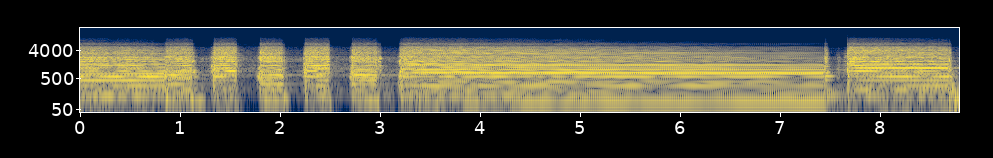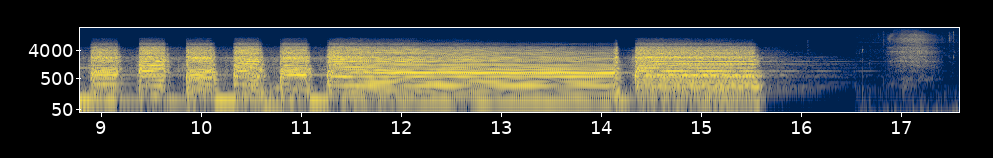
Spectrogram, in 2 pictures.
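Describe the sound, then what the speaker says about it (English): An electric guitar loops through a Boss Katana amp in its 100-watt mode, giving loud distorted chords with rhythmic chopped stabs, then long held chords, before fading out at the end. "Okay, so that's a 100 watt setting."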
